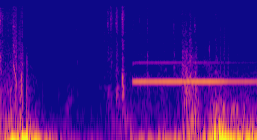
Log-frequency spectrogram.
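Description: A car engine turns over and settles into a low rumble as the driver sets off to get lunch, with a steady electronic dashboard chime ringing over it and a brief jangle of keys at the start. No one speaks.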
